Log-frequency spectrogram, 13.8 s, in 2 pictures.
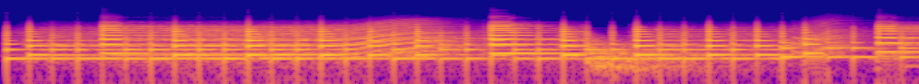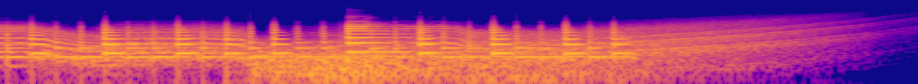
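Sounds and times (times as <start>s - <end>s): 
guitar morphing FX glide modulation: 0.1s - 13.6s.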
